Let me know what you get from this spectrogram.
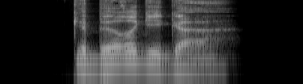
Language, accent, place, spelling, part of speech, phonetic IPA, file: German, Germany, Berlin, gebirgiger, adjective, [ɡəˈbɪʁɡɪɡɐ], De-gebirgiger.ogg
- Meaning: 1. comparative degree of gebirgig 2. inflection of gebirgig: strong/mixed nominative masculine singular 3. inflection of gebirgig: strong genitive/dative feminine singular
